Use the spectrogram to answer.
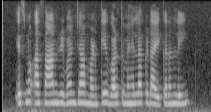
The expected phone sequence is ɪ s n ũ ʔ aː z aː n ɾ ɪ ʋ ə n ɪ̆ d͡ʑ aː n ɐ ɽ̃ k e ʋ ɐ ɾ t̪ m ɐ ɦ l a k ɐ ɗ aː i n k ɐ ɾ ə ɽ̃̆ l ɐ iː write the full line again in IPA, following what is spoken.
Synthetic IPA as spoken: ɪ s n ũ ʔ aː s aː n ɾ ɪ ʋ ə n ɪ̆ d͡ʑ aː m ɐ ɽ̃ k e ʋ ɐ ɾ t̪ m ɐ ɦ l a k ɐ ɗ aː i k ɐ ɾ ə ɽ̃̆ l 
